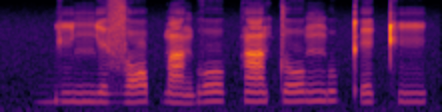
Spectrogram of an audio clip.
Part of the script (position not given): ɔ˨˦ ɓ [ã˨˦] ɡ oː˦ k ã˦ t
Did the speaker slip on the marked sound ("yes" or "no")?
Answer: yes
